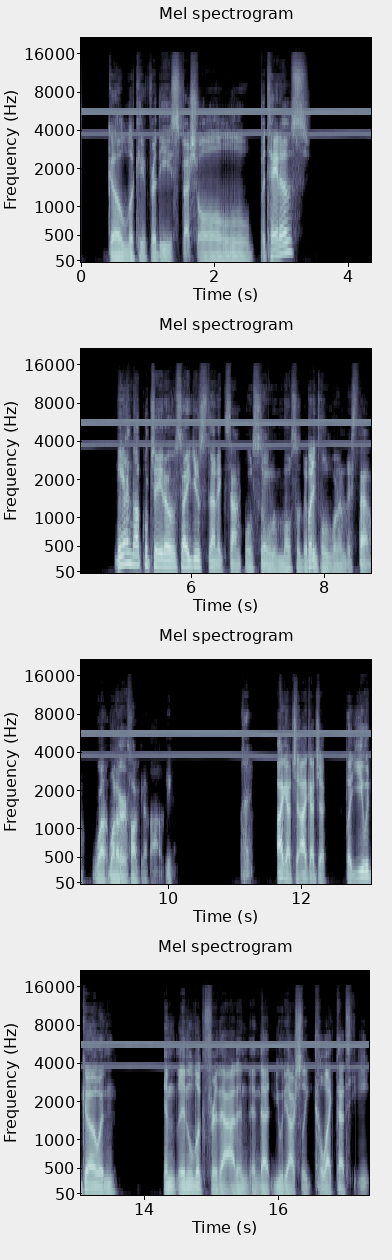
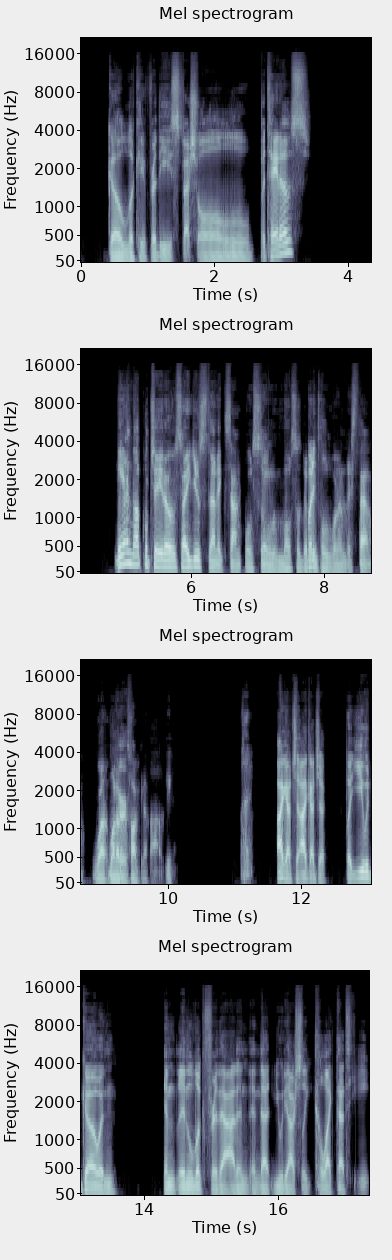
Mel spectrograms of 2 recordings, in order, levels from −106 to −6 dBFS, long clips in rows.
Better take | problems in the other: second | high-pitched whine; noticeable; throughout; 5.5 kHz, 15 dB below the speech

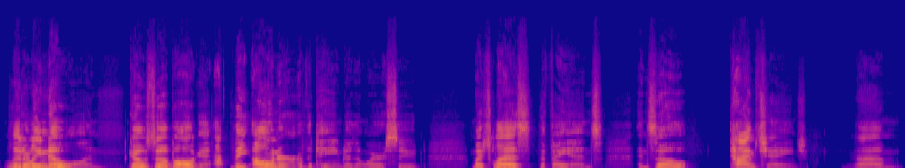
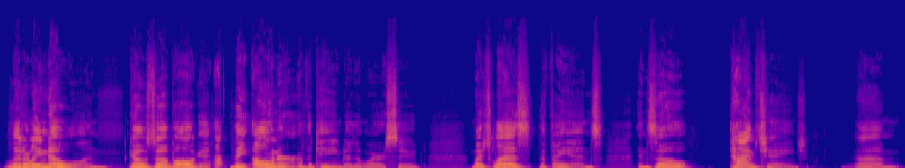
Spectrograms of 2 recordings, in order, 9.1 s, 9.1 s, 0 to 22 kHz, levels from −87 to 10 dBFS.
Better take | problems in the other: second | thin; very; fading below 500 Hz

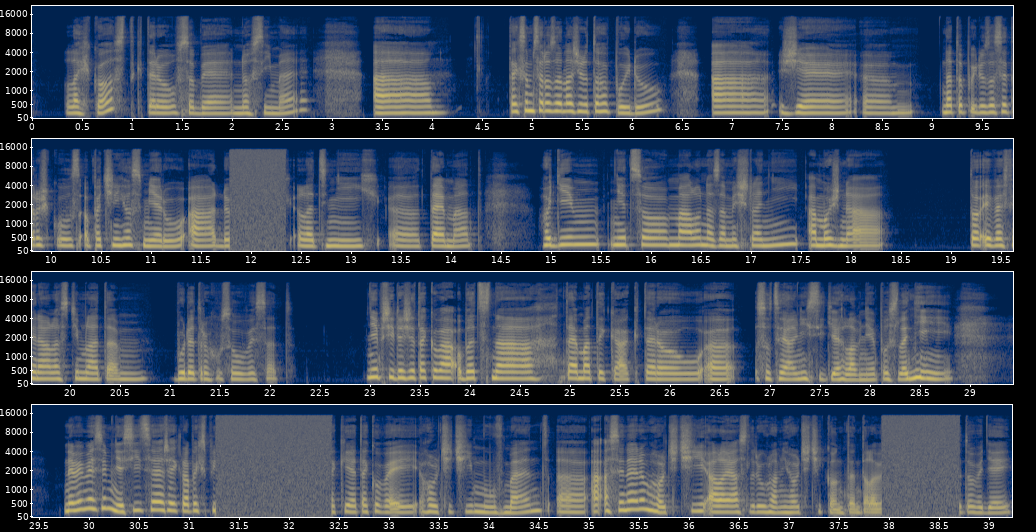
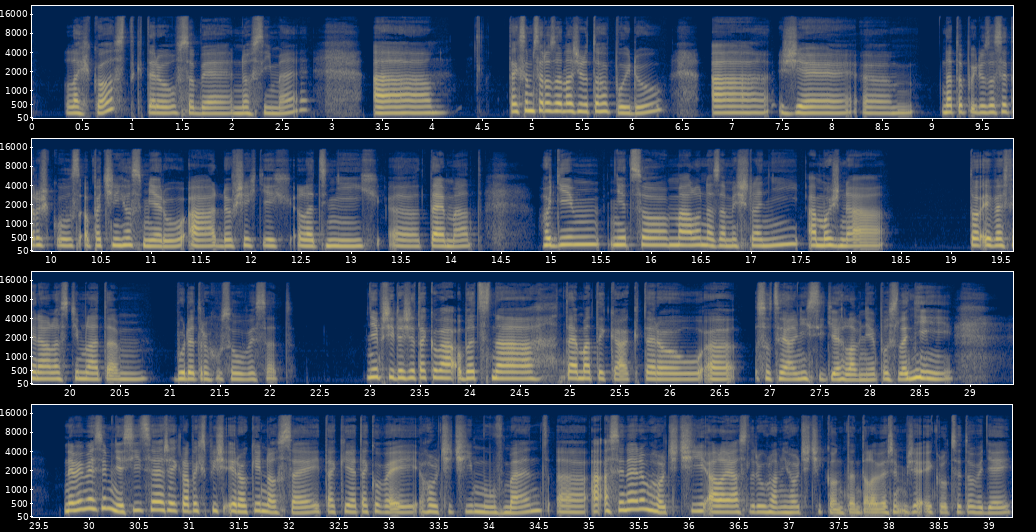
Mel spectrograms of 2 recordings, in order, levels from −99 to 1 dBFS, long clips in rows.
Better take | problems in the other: second | audio cutting out; filled with static; at 12 s for 0.5 s, at 31 s for 1 s and at 38 s for 1 s

